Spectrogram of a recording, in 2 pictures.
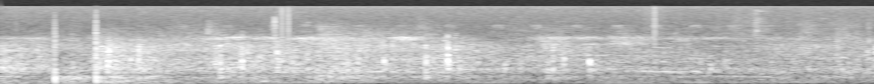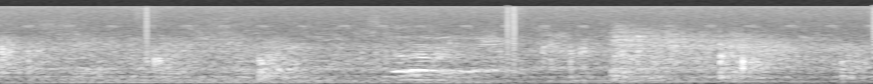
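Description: Gunshots crack sharply at irregular intervals outdoors.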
